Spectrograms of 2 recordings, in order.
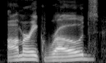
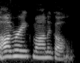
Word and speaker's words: Amerique Monagle: very very special guest, Amarik Roads, who is a expert in Jim Henen. Did I say his name right? Jim Henson. Yeah, but you said my name wrong. I'm Omar Monagal.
